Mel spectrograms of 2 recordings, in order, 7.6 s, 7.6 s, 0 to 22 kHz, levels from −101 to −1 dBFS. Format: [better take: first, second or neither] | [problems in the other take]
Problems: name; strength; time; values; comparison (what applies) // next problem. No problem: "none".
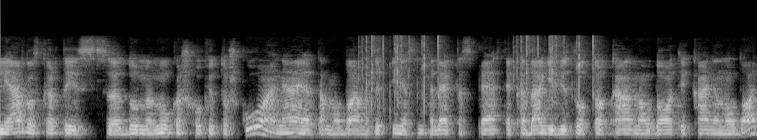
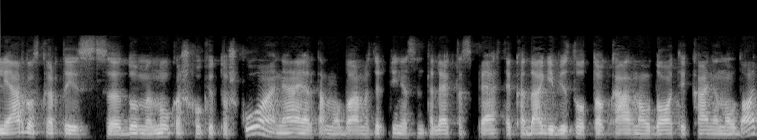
second | background sound (Crushing); 15 dB below the speech // room echo; dies away in 0.2 s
